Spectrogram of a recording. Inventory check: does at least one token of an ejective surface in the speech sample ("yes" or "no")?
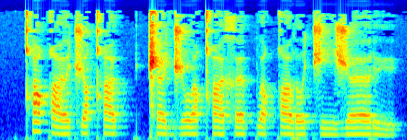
no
